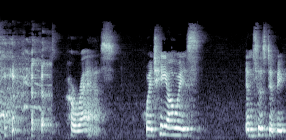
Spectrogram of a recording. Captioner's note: laughs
